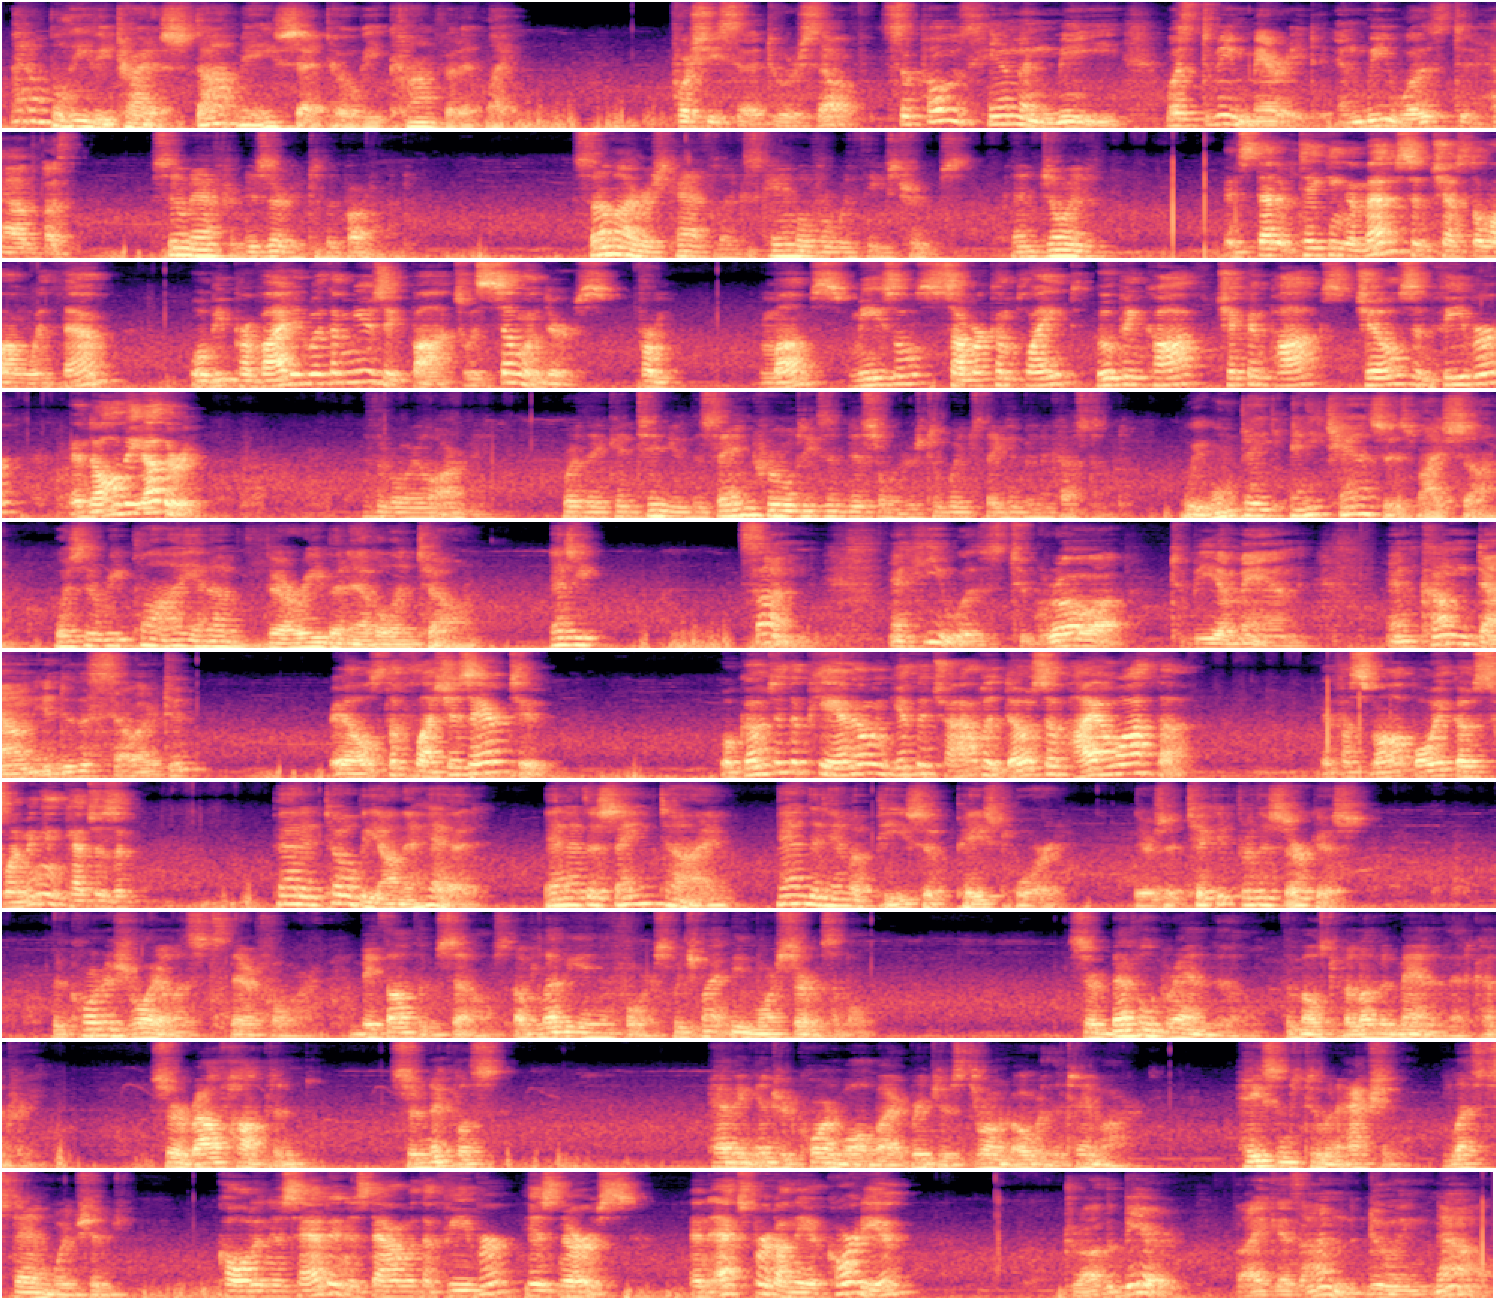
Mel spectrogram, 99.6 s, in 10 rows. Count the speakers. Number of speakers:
4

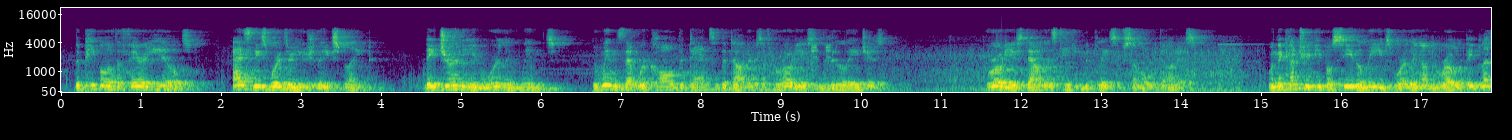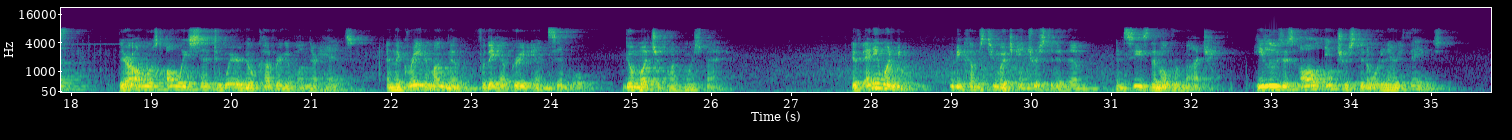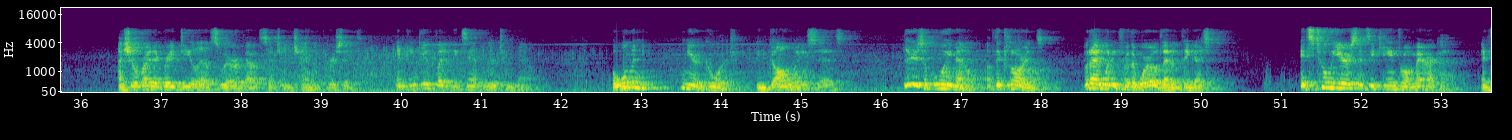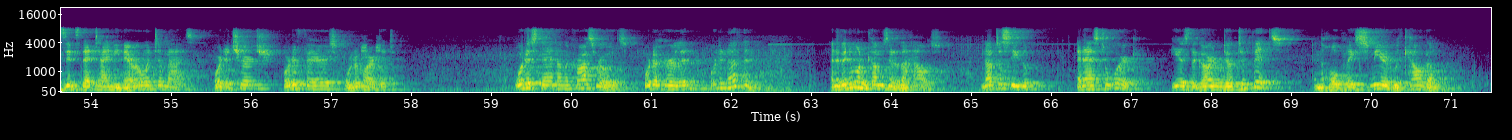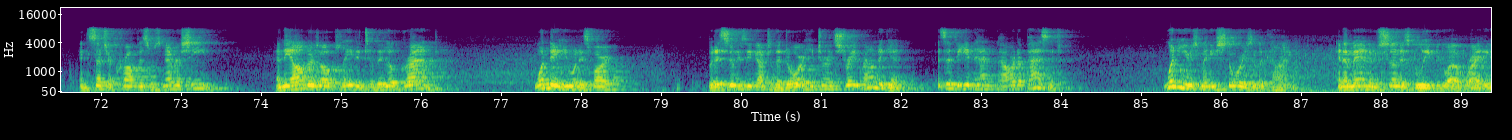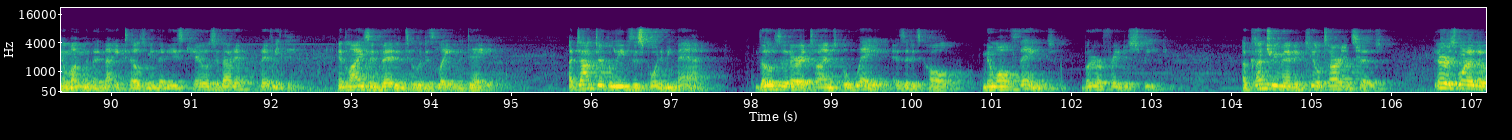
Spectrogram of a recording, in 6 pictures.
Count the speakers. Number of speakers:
1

